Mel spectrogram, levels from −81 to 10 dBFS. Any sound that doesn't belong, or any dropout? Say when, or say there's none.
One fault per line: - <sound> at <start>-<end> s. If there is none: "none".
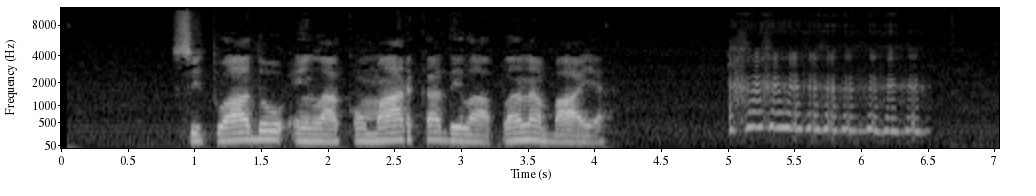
- laugh at 5.0-6.5 s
